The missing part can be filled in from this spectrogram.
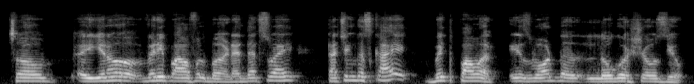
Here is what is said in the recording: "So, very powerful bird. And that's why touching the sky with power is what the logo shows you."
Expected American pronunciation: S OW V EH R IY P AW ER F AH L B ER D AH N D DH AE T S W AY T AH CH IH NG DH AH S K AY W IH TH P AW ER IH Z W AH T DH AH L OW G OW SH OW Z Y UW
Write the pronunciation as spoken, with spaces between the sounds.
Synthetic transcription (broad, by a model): S OW V EH R IY P AW ER F AH L B ER D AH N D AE T S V AY T AH CH IH NG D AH S K AY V IH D P AW ER IH Z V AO T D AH L OW G OW SH OW Z Y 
